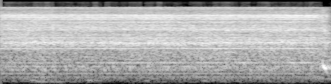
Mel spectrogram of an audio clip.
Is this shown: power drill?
yes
